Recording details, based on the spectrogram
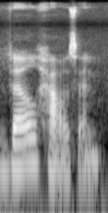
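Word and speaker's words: Wellhausen: of the documentary hypothesis velh Housen vhen's name is written with a W his last name uh but pronounced with a V so Jehovah's consonants are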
